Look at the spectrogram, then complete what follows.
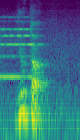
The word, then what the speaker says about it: Utah: Utah. That's two syllables. That's two syllables. Utah. Utah. Utah. Utah are two syllables.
